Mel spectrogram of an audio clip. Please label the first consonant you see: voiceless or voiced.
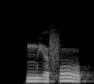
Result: voiced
